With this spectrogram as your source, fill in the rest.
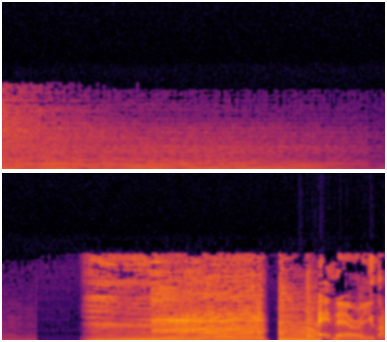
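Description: Cows mooing loudly in a radio advertisement, a long sustained low moo followed after a short gap by two more drawn-out moos with rising and falling pitch, close and clear.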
